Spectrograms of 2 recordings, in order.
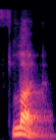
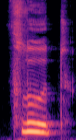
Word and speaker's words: flood: words like blood and flood. The double O is not pronounced like food. We shouldn't say Blood. Flood. it's blood and flood. Correct. Blood and flood rhyme with mud and stud.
